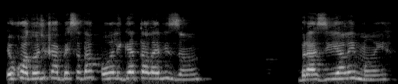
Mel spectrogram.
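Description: A woman's voice: high-pitched, fairly even intonation, quick pace, darkish tone. A woman, telling family stories in a casual chat and animatedly acting out her kids' voices. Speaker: podcast co-host.

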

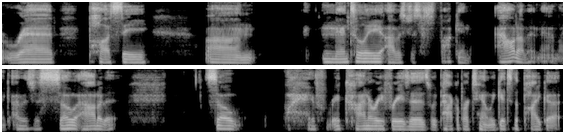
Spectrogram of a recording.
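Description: A man telling an adventure story in a casual, excitable way, swearing and saying "dude" often, as an interview guest. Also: deep voice, no room sound, studio quality.

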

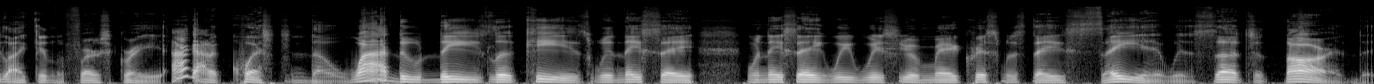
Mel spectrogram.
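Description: A man's voice: on the low side, creaky, darkish tone, clear, resonant tone, dry recording, voice pushed down. A man doing a tipsy rambling old uncle. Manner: rambling, slurred slang, drawn-out storytelling. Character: tipsy rambling older uncle, nostalgic and grumbling. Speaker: comic character on a podcast.

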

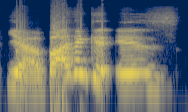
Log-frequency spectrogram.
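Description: A woman's voice: fairly high pitch, big pitch swings, slow, fairly bright tone, poor audio. Chatty Australian woman host, laughing often. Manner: chatty, laughs often, repeats words for emphasis. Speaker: podcast host. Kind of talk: casual podcast interview.

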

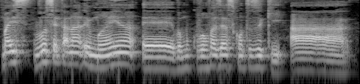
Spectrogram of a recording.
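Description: A man's voice: mid-range voice, moderate pace, a little mellow. Rambling Brazilian man from Tocantins. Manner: rambling, many restarts. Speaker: interviewer. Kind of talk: casual interview chat.

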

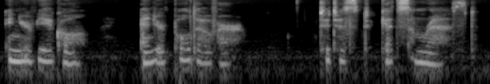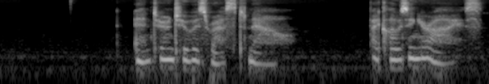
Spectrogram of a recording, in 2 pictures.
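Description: Woman, host, breathy whisper, very slow, soothing sleep meditation, dry close condenser mic. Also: mid-range voice, dry recording. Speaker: podcast host. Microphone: USB condenser microphone.

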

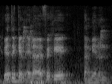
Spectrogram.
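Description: A young man from Mexico with a Mexican Spanish accent, chatting casually with lots of slang and quick reactions. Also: fairly low pitch, bright, forceful tone, slight background noise. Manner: slangy, reacts with short exclamations. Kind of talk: casual chat. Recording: roomy echo.

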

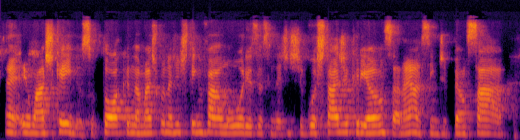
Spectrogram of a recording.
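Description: Woman podcast host, quick pace, hesitant, lots of restarts. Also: medium pitch, flat delivery. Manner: hesitant, many fillers and restarts. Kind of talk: podcast conversation.

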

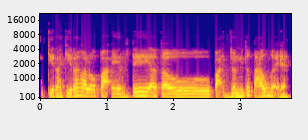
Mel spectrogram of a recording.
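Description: A man's voice: on the high side, moderate pace, a little mellow. Teasing man. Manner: teasing, innuendo-laden, playful. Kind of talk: improvised comedic banter.

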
